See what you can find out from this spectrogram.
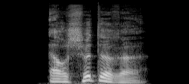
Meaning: inflection of erschüttern: 1. first-person singular present 2. first/third-person singular subjunctive I 3. singular imperative
- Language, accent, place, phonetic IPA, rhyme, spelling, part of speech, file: German, Germany, Berlin, [ɛɐ̯ˈʃʏtəʁə], -ʏtəʁə, erschüttere, verb, De-erschüttere.ogg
